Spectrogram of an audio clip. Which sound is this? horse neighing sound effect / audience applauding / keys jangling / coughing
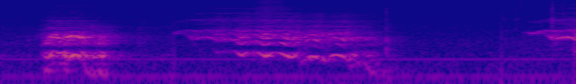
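horse neighing sound effect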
